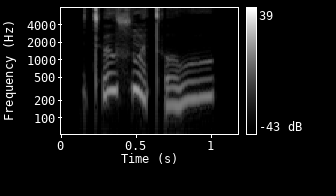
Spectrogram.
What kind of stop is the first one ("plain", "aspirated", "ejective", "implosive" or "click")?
ejective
